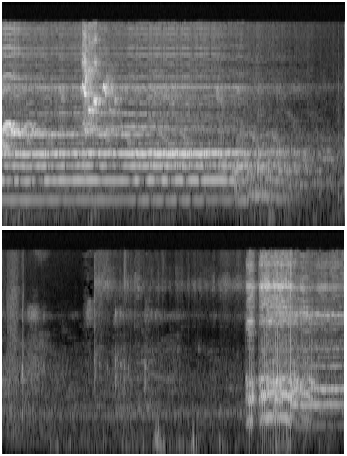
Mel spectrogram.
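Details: Pelung rooster from Cianjur, West Java, crowing to prompt other roosters: a sustained level crow tails off, followed by scattered clicks and knocks, then a fresh burst of crowing near the end.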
